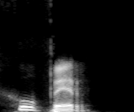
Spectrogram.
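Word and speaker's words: huper (ὑπέρ): Karl Barth dijo en una ocasión que la palabra más importante en todo el Nuevo Testamento es una pequeña palabra griega que se pronuncia huper, que traducida del griego significa a nombre de o por alguien.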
